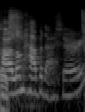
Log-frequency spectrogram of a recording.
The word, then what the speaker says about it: Harlem Haberdashery: Harlem Haberdashery.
